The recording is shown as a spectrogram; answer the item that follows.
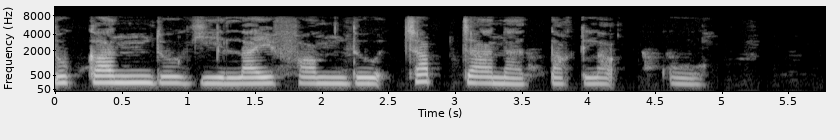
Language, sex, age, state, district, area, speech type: Manipuri, female, 18-30, Manipur, Senapati, urban, read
